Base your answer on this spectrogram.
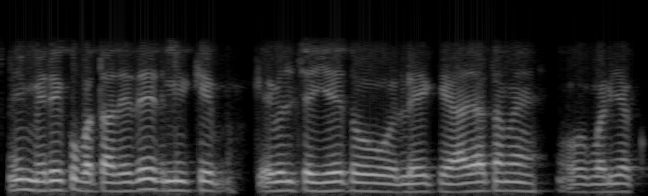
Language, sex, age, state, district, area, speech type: Hindi, male, 45-60, Rajasthan, Karauli, rural, conversation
